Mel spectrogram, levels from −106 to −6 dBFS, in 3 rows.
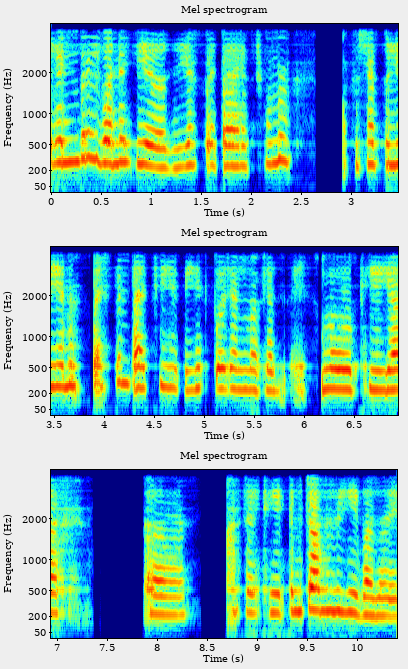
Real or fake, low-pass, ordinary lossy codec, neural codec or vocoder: fake; 3.6 kHz; none; codec, 24 kHz, 1 kbps, SNAC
